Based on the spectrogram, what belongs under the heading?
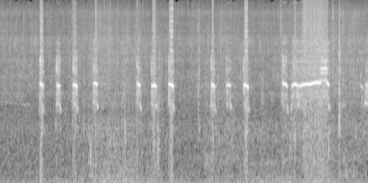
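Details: Blue ducks bathing in New Zealand: about a dozen short, high whistles in quick succession, then one longer drawn-out whistle, with splashing water throughout.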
